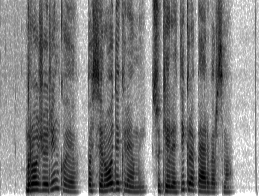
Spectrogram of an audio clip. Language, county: Lithuanian, Vilnius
